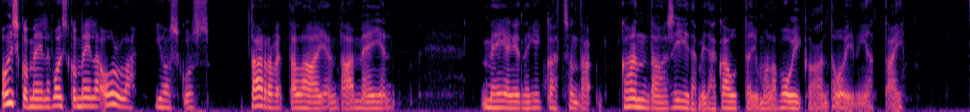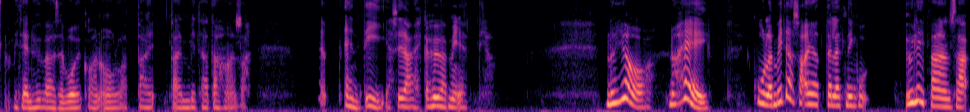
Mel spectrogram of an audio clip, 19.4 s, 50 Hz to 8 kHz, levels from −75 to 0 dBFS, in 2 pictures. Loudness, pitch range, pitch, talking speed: -23 LUFS, 165-220 Hz, 180 Hz, 140 wpm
